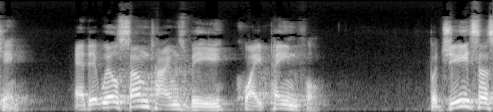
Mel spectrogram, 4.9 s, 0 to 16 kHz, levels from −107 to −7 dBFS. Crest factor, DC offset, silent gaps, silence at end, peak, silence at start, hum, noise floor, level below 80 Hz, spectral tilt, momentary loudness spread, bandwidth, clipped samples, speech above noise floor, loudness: 14 dB; under 0.1%; none; 0 s; -4 dBFS; 0 s; none; -62 dBFS; -48 dBFS; -4 dB/octave; 11 LU; 9.8 kHz; under 0.1%; 46 dB; -17 LUFS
